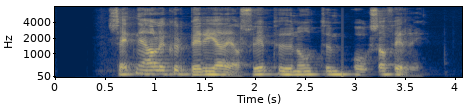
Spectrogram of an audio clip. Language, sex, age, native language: Icelandic, male, 30-39, Icelandic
